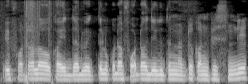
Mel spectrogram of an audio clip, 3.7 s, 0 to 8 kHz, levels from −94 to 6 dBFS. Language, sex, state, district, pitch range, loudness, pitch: Telugu, male, Andhra Pradesh, Sri Satya Sai, 115-125 Hz, -14 LUFS, 125 Hz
